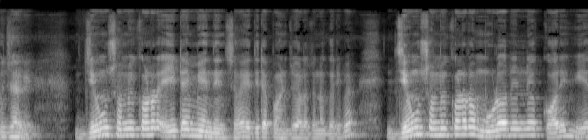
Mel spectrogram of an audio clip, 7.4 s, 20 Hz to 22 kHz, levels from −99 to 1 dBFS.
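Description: Throughout, crude rate conversion by repeated samples, which fits a 32 kHz to 48 kHz step, leaves inharmonic fizz roughly 30 dB down that tracks loud, bright sound, unlike steady hiss.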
